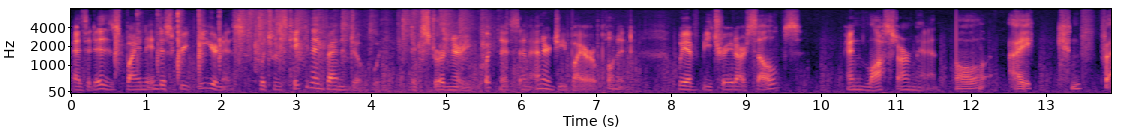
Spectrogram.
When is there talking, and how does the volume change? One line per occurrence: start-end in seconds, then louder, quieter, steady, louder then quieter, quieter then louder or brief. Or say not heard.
0.0-13.8 steady.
